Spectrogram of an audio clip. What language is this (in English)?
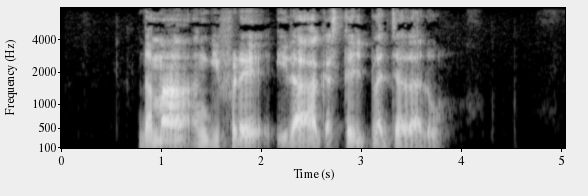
Catalan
